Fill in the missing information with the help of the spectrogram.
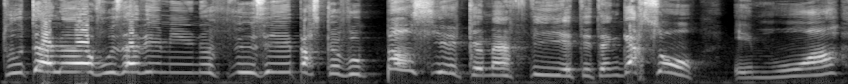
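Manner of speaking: a father bellowing at full volume; yelling dad. Acted. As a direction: outshout the waitress. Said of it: "papa a hurlé".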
